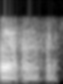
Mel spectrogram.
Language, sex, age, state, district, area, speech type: Marathi, male, 30-45, Maharashtra, Jalna, rural, conversation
